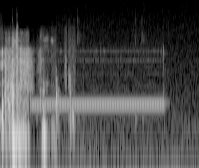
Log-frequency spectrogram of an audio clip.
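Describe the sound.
Ringback tone of an outgoing telephone call: one steady, even tone held for about two seconds and then cut off, after a brief burst of handling noise at the start.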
